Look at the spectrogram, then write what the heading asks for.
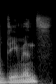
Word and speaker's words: daemon: it's like, they're all demons. They're all basically the same. We actually, honestly, when I play Warhammer, we pronounce it demon. It's pronounced, it's spelled daemon. We just call it, it's a demon.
